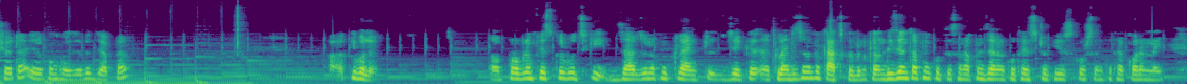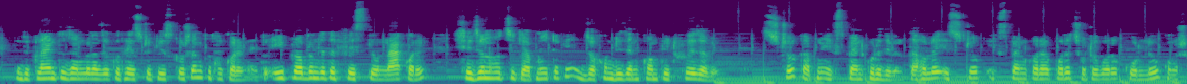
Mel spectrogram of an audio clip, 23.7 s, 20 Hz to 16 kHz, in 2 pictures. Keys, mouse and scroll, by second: 0.0 click, 4.3-9.9 drag, 9.9-21.6 drag.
